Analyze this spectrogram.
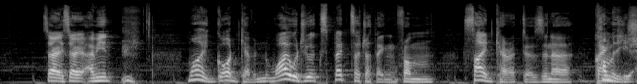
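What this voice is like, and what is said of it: Put-on British accent. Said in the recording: “Some British accent.”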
